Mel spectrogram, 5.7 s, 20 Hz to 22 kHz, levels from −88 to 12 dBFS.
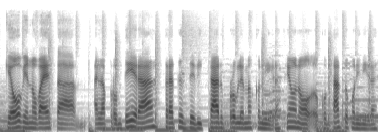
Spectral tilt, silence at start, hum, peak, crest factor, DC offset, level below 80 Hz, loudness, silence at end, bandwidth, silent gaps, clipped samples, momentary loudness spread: -6.5 dB/octave; 0 s; none; -2 dBFS; 20 dB; under 0.1%; -38 dBFS; -21 LUFS; 0 s; 15 kHz; none; under 0.1%; 8 LU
